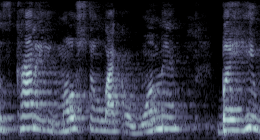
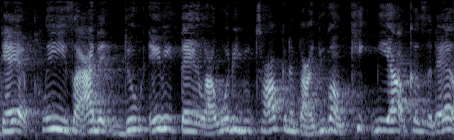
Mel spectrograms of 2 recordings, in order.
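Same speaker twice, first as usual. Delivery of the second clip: mock imploring, begging, pleading voice. Retelling begging Dad not to kick them out: retelling own begging. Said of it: "the first and only time I ever begged him".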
